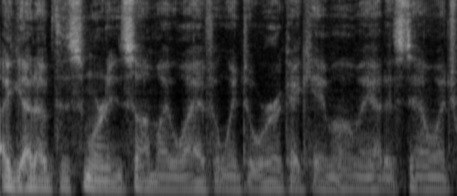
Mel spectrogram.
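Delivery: flat drone, very low and very soft. Describing how the announcing read later changed: very monotone. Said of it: "Then it went to that very monotone".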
